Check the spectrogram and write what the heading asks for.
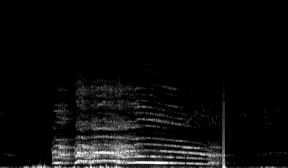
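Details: Peacock in a village in Haryana, India; a single drawn-out, nasal, wailing call lasting about two seconds that falls slightly at the end, followed by a sharp click, over low rumbling background noise.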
